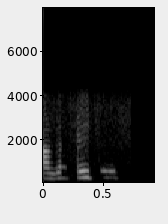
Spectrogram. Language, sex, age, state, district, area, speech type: Kashmiri, female, 18-30, Jammu and Kashmir, Kulgam, rural, conversation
